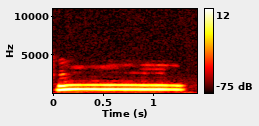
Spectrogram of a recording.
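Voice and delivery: long, high, soft "ooh"; high soft coo. Real, not acted. Cooing over baby clothes, high soft squeal. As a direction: coo softly on one high, held note.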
